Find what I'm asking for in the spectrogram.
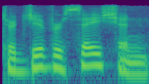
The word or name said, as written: tergiversation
